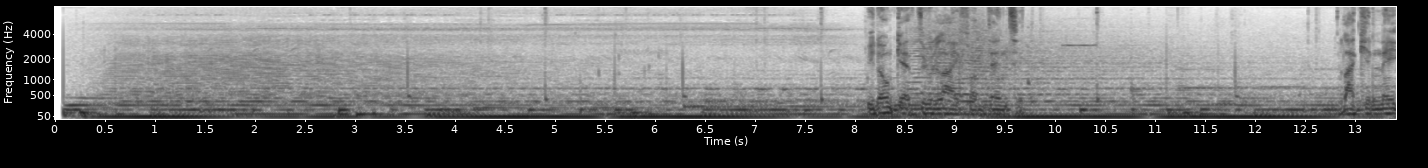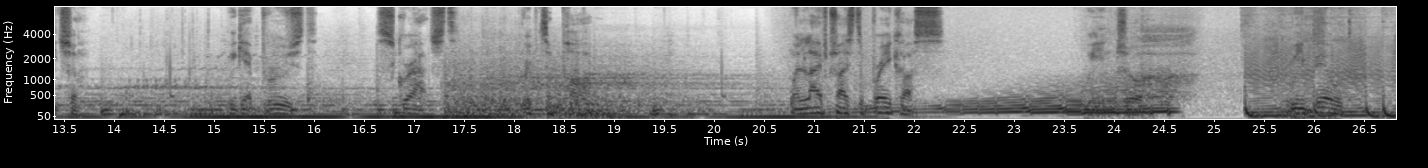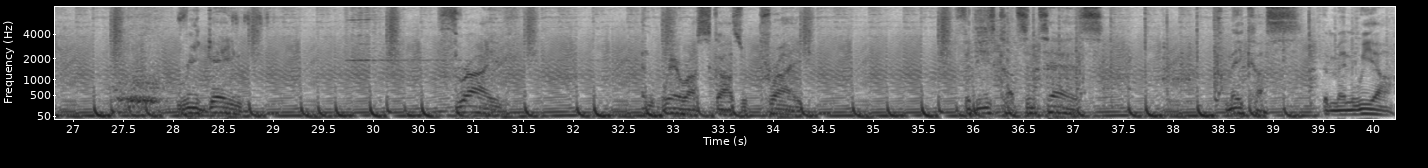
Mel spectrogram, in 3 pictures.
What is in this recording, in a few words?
male german comercial; ideasonora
